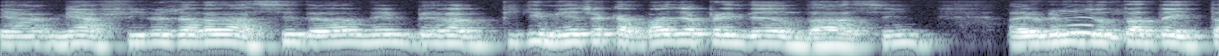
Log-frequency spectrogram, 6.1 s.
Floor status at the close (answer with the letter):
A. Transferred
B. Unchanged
B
